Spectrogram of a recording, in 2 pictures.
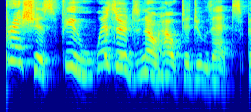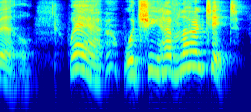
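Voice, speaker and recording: A woman's voice: on the high side, very animated, measured pace, voice pushed up. A woman voicing a reasonable but indignant male wizard in an audiobook, protesting firmly. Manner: firm, protesting.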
